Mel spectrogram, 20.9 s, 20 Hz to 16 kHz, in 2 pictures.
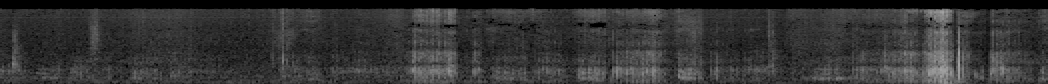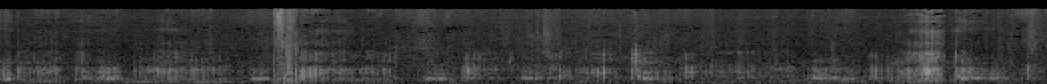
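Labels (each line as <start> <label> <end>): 4.1 A cat is purring. 5.7
5.8 A car engine is purring. 7.3
8.2 A cat begins purring loudly and abruptly. 9.6
9.9 A cat is purring softly. 13.0
13.2 A car engine is purring. 13.9
19.1 A cat is purring. 20.5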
